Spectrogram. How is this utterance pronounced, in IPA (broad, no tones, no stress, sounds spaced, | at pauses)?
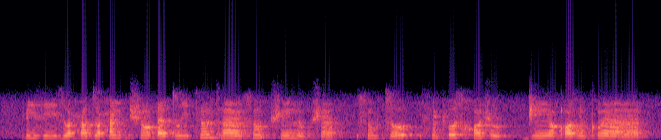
ɽ i z iː z u ħ o t u ħ ĩ | ʃ õ ʔ æ tʷ iː t͡s ũ d͡z æ̃ː sʷ ẽ kʷ ʃ ĩ n õ kʷ ʃ æ̃ | sʷ ĩ v d͡z o | s ĩ ʈʰ o z χ õ ʃ u | d͡ʒ ĩː qʼ u z ĩ kʷʼ æ̃ː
